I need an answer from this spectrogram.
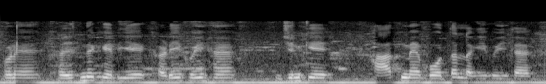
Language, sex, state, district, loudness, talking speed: Hindi, male, Haryana, Charkhi Dadri, -15 LUFS, 145 wpm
